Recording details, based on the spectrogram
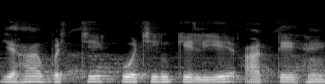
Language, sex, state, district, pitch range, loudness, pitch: Hindi, male, Maharashtra, Gondia, 110-125 Hz, -16 LUFS, 115 Hz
